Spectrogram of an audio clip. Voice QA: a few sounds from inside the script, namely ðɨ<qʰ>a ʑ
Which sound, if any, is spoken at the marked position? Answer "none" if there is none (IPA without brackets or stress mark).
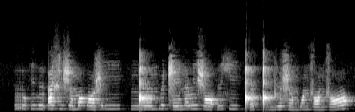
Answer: ʔ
